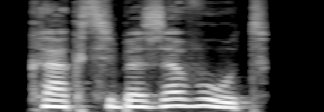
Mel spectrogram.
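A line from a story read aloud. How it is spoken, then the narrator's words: Hoarse question, knight. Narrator (Russian): хрипло спросил рыцарь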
